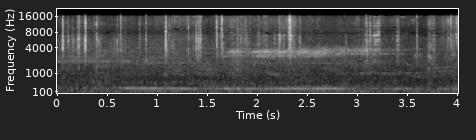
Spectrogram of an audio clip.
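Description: Tent poles being handled and fitted, giving a quick series of light clicks and taps, over a steady low background hum.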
